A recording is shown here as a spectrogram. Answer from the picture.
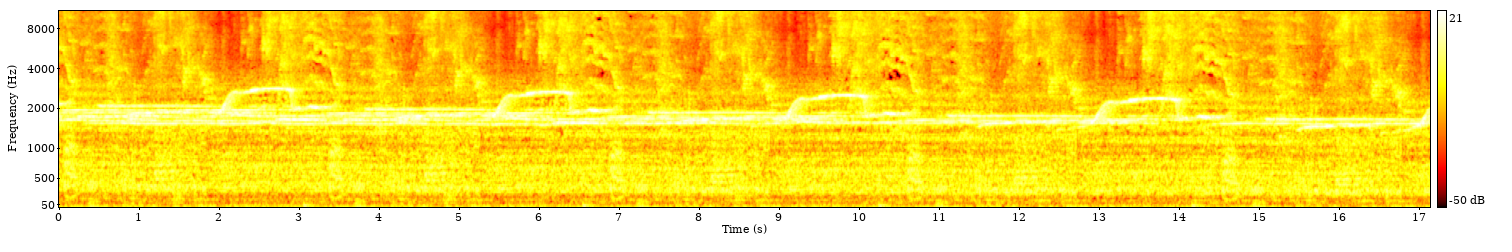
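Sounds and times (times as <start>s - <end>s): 
jaw harp: 0.0s - 17.1s.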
